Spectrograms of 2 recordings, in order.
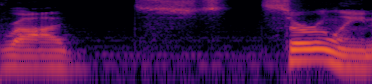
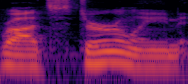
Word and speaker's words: Rod Serling: And also my pronunciation of Rod Serling as Rod Sterling, and I have, but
